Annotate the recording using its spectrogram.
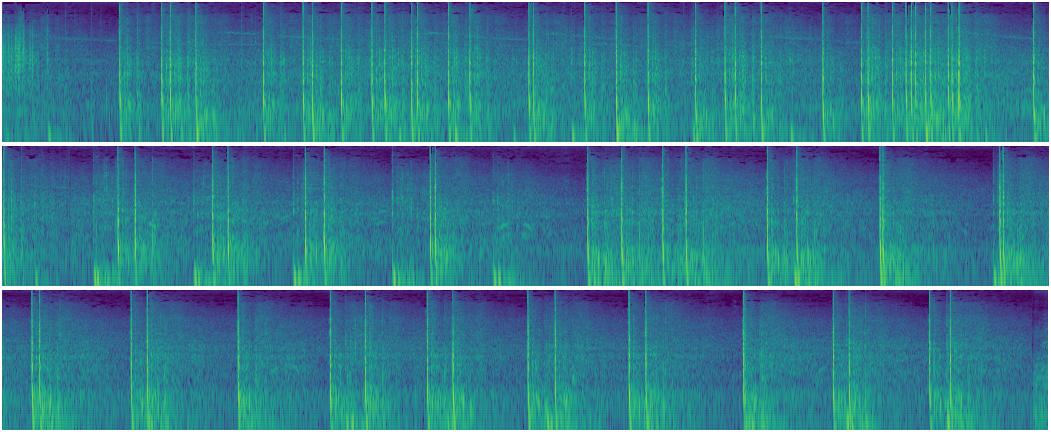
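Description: Aerial fireworks shells bursting overhead at close range: a steady string of sharp bangs, about one or two a second, each trailing off in a rumble.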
